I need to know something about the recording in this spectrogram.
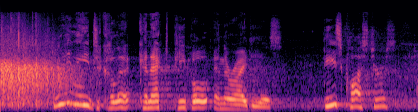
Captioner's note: applause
